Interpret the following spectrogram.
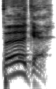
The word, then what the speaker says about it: Berge: a midfielder uh sander Burge by the way who I found out that you pronounce his surname Burger um which I didn't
